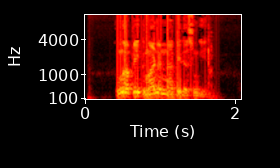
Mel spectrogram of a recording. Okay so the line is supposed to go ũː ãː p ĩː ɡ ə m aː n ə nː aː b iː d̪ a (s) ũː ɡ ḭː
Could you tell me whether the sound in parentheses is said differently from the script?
no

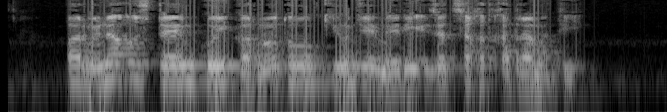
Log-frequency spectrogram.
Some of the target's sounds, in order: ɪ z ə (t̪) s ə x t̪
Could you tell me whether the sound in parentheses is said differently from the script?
no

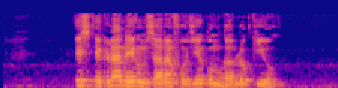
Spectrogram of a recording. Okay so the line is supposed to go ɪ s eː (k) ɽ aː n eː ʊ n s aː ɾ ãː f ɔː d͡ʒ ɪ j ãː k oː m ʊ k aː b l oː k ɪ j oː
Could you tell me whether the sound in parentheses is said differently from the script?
no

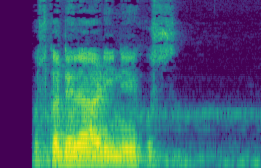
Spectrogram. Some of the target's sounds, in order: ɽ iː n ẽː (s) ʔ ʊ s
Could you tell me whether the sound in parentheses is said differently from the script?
yes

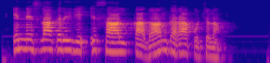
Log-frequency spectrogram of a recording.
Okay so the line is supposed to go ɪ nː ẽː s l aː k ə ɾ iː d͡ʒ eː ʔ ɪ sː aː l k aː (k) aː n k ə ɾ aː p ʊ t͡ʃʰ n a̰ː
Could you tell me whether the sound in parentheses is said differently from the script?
yes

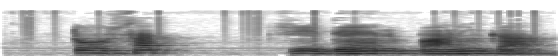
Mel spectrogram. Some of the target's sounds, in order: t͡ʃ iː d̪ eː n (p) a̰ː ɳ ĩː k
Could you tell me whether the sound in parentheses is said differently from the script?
no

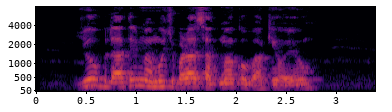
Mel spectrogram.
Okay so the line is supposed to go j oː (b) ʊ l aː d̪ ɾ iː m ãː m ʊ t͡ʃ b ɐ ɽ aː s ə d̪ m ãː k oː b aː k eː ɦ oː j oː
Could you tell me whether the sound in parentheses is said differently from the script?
no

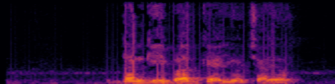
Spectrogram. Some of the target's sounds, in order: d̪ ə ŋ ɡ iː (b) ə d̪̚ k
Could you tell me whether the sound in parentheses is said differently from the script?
no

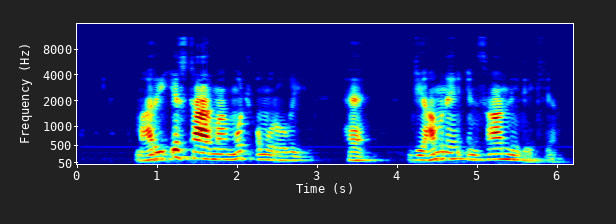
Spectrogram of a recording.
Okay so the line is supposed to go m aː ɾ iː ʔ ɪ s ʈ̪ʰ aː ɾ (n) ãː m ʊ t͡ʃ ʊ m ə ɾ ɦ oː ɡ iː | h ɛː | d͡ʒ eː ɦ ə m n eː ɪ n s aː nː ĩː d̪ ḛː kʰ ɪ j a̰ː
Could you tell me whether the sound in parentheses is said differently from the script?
yes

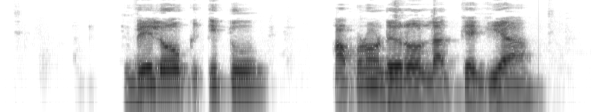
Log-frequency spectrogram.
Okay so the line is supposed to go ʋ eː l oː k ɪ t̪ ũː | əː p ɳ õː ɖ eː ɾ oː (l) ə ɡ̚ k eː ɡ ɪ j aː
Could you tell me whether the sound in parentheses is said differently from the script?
no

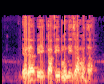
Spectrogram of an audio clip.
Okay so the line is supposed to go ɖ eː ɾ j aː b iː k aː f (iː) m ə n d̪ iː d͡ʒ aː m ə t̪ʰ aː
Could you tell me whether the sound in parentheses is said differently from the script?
no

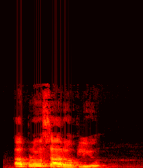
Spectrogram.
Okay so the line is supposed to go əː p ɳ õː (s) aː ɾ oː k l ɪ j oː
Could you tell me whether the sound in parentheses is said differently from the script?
no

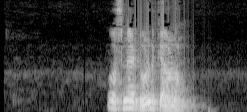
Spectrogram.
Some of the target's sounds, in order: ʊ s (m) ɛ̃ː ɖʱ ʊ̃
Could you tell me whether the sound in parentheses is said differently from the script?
yes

